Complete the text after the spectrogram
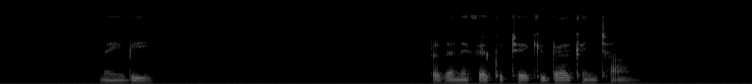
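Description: A man speaks close by, in a low, calm voice.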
